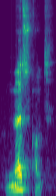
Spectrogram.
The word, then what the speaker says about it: Muyshondt: Well, my last name is from Oost-Vlaanderen, Belgium, and it is pronounced Muyshondt.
